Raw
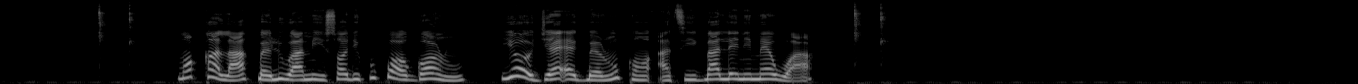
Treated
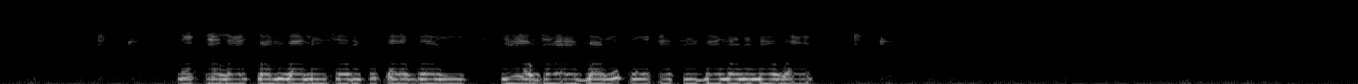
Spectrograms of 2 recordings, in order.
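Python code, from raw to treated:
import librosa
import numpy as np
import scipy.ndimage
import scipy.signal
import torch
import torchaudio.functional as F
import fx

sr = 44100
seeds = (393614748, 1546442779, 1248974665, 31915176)

y = fx.brickwall_bandstop(x, sr, low_hz=630.0, high_hz=2300.0)
y = fx.lpc_monotone(y, sr, seeds[0], pitch_hz=240.0, order=10)
y = fx.transformer_sat(y, sr, knee_hz=66.0)
y = F.gain(torch.from_numpy(y), 6.0).numpy()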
